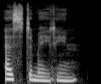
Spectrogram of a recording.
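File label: "estimating", American English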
